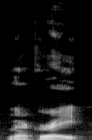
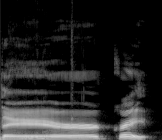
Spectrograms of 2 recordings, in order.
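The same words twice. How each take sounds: First: It is said flatly, with little energy. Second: It is said with lots of energy.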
